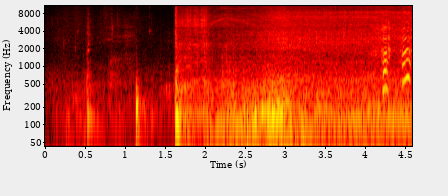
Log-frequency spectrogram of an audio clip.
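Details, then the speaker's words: Barn-find 1954 Austin A30, later restart after first run in 52 years: a couple of quiet clicks, one short crank, and it catches instantly and settles into a steady idle; starts on the button. "on the button she's absolutely on the button"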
